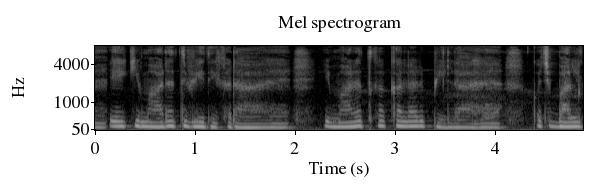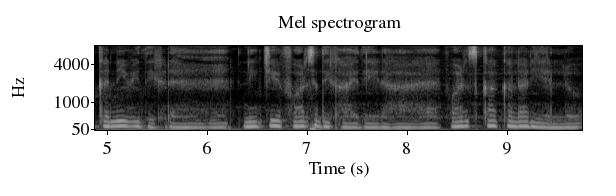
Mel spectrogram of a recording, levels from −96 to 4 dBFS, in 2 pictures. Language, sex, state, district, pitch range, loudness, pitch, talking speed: Hindi, female, Bihar, Muzaffarpur, 130-170 Hz, -42 LUFS, 150 Hz, 170 wpm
